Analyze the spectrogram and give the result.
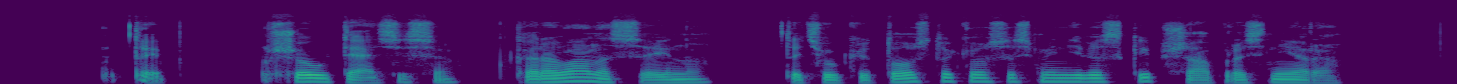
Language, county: Lithuanian, Kaunas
